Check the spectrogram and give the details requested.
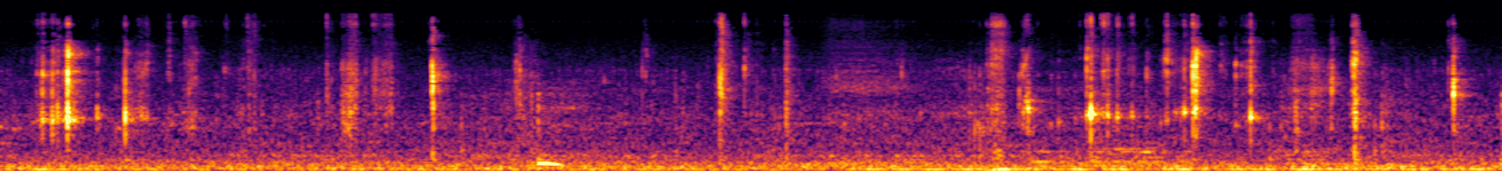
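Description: A person eating Dungeness crab: chewing and smacking, with irregular sharp clicks and crackles of shell.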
